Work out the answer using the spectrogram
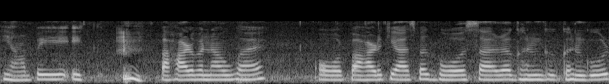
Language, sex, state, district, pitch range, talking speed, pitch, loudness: Hindi, female, Chhattisgarh, Bilaspur, 215-230 Hz, 155 wpm, 220 Hz, -16 LUFS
